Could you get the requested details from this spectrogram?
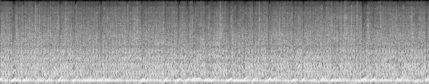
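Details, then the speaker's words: Vintage Johnson outboard after replacing pitted new breaker points that caused a high-speed miss, running with an even steady buzz, no skips, firing cleanly on all cylinders; normal running. "i believe that was the problem that's more steady running easy yep that was the trouble points"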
